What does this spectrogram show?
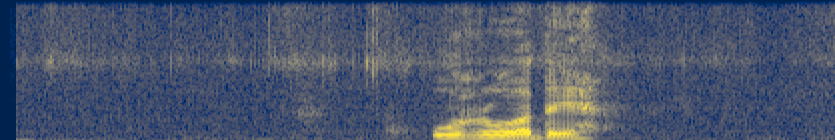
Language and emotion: Russian, angry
